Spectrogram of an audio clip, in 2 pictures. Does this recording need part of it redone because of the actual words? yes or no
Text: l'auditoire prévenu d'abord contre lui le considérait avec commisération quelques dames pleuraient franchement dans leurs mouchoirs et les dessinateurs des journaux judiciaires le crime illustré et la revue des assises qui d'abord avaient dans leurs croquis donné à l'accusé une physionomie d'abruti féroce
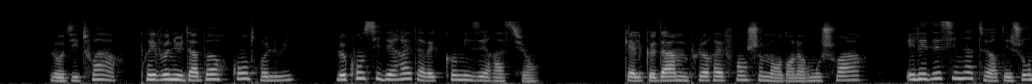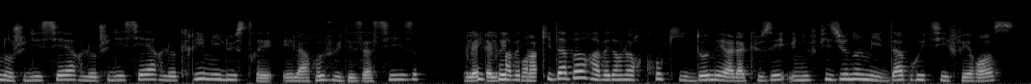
yes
